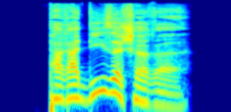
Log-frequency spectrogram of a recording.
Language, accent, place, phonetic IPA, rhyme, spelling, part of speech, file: German, Germany, Berlin, [paʁaˈdiːzɪʃəʁə], -iːzɪʃəʁə, paradiesischere, adjective, De-paradiesischere.ogg
- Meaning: inflection of paradiesisch: 1. strong/mixed nominative/accusative feminine singular comparative degree 2. strong nominative/accusative plural comparative degree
